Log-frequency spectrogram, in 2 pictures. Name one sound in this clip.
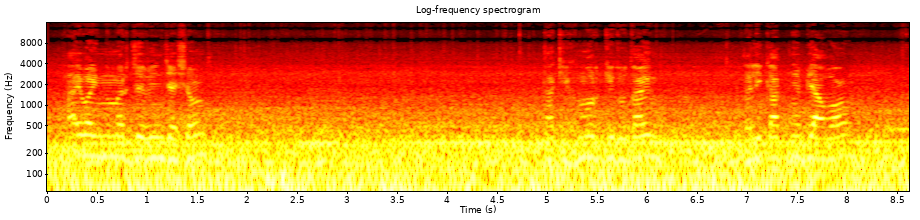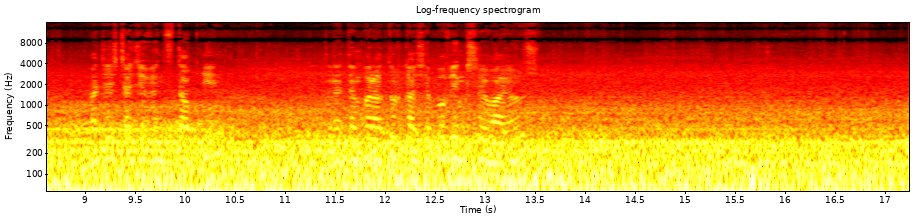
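A vehicle's engine and tyres rumble steadily on a road.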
